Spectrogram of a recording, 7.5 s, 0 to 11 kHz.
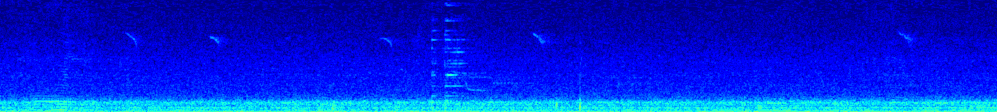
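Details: Bees hum steadily during a hive check on 17 July 2020, a thick low drone with a brief clicking rattle near the middle and light bird chirps in the background.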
